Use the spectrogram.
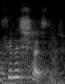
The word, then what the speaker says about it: Phyllis Chesler: Um S mistura com X e fica Phyllis Chesler.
